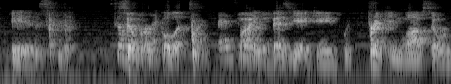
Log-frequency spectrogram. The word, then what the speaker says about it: Bezier: game by bezier games which we just learned how to say it's like bezier we've been saying like vizier for far too long silver bullet has quickly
